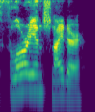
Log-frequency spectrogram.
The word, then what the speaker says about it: Florian Schneider: But Florian Schneider passed away.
